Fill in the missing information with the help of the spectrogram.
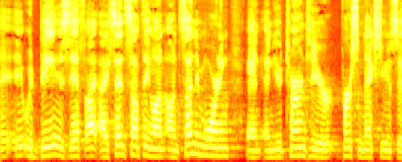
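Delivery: normal talking voice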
